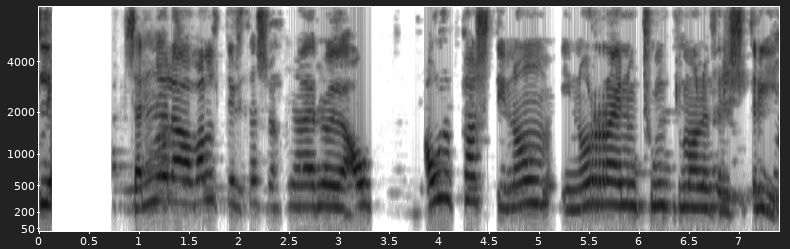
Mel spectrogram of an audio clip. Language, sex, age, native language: Icelandic, male, 18-19, Icelandic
